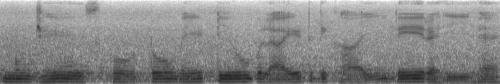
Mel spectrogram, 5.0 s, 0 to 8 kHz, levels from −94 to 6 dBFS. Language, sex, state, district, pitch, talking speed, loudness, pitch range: Hindi, female, Madhya Pradesh, Umaria, 100 Hz, 110 wpm, -15 LUFS, 95-105 Hz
